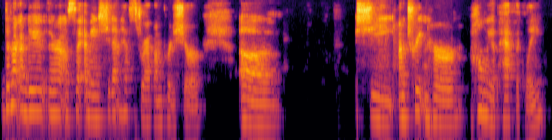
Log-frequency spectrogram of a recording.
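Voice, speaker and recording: Woman host, forties, chatty and rambling, bright lowish voice, casual live storytelling. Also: normal speed, rough recording. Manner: chatty, rambling, laughs at her own stories. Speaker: podcast host reading live comments.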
